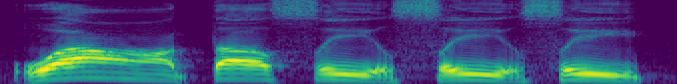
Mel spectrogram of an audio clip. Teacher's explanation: Maka harus dipertahankan ketebalan huruf shad walaupun dia berharokat tipis, walaupun dia berharokat kasroh, afwan.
